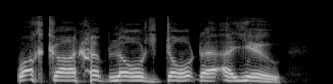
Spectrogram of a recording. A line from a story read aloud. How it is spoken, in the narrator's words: He said, laughing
